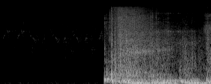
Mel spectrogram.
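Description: A cartoonish explosion booms.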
